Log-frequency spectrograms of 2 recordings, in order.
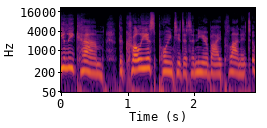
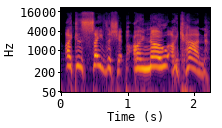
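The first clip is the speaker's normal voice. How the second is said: determined shout; 6 semitones higher, 13 dB louder than usual. Acted. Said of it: "the pilot was determined".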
